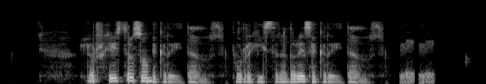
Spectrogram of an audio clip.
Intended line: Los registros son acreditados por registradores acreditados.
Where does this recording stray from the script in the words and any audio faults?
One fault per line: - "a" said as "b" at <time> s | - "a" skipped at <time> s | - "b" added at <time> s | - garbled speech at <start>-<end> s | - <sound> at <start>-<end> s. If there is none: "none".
- laugh at 4.0-4.4 s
